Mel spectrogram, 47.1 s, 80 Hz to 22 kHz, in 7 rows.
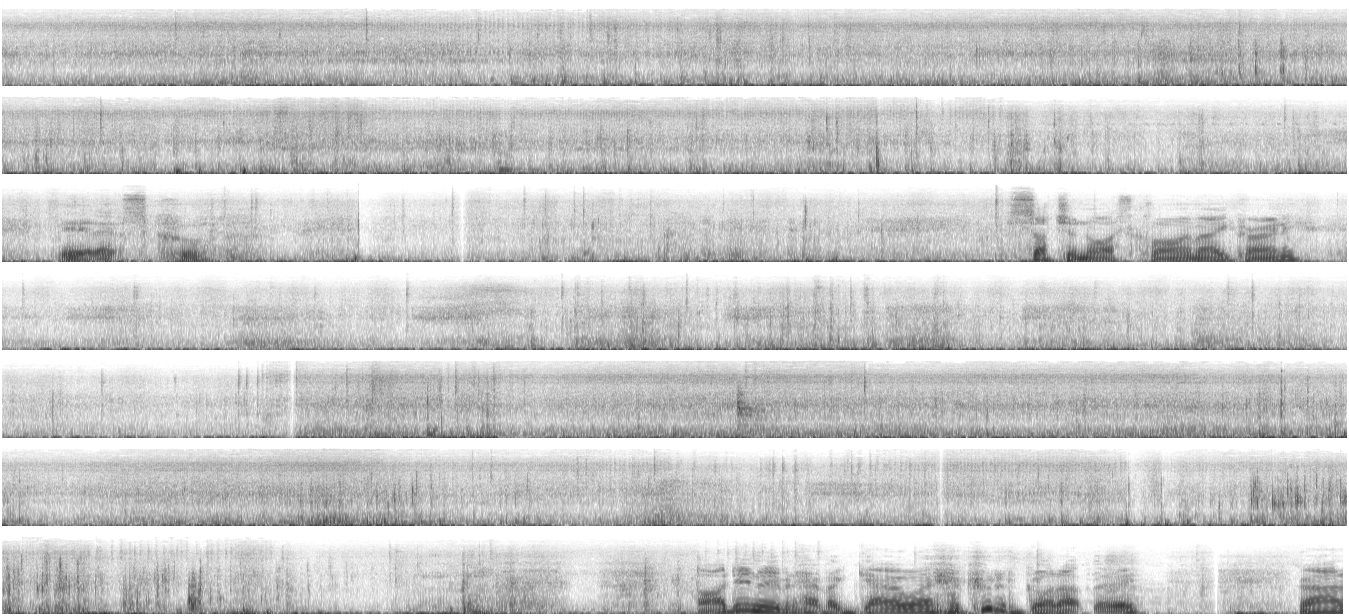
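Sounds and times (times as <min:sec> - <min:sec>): steady high hiss: 0:00.0 - 0:11.8, 0:28.3 - 0:37.0
bike tyres rolling on dirt: 0:00.0 - 0:47.0.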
